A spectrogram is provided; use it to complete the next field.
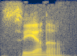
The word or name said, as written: Sienna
